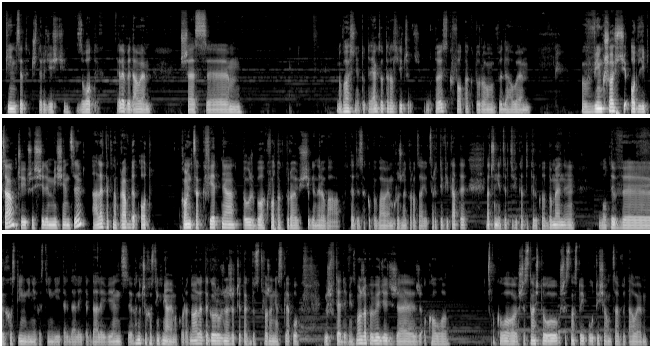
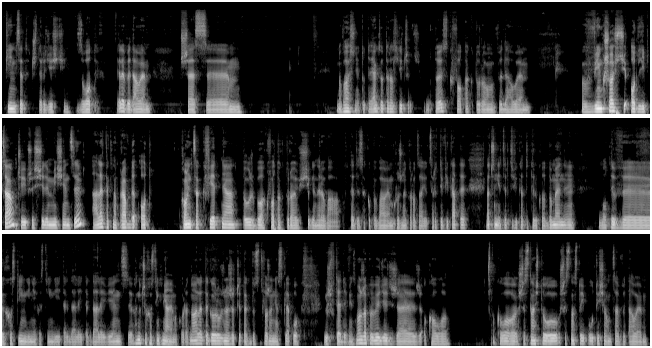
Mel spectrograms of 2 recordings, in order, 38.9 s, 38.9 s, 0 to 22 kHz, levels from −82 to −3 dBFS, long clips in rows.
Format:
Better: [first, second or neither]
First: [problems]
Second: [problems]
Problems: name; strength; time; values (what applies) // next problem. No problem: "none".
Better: second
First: background music; faint; throughout; 30 dB below the speech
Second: none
